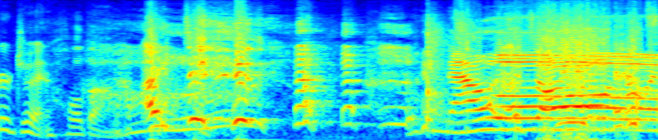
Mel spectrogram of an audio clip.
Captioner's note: laughs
